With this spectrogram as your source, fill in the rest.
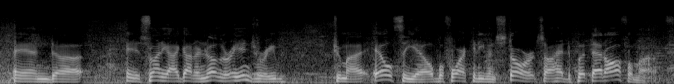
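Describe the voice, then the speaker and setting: A man talks at a very fast pace with ordinary pitch variation, and noticeable background noise is present. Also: fairly high pitch for a man. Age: 60s. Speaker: gym client. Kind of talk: testimonial interview. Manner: casual, conversational.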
